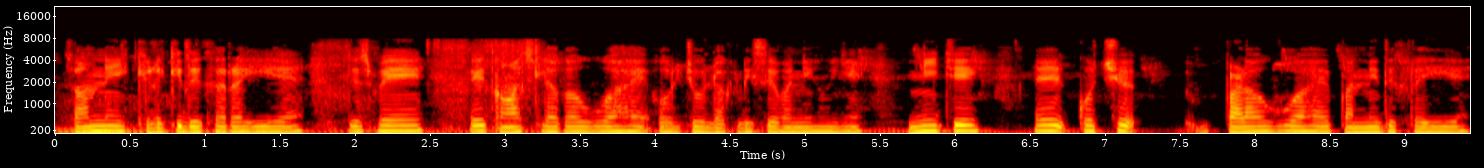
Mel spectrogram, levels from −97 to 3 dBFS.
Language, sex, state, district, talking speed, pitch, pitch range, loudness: Hindi, male, Maharashtra, Pune, 185 wpm, 150 Hz, 145-160 Hz, -32 LUFS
